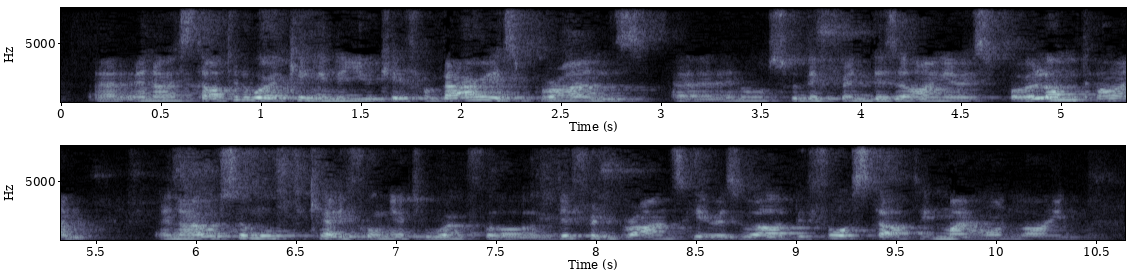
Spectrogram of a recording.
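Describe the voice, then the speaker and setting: Over noticeable background noise and audible room echo, a man talks at a very fast pace with hardly any pauses. His pitch is fairly high, with ordinary variation. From Quebec, Canada. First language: French. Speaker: footwear designer. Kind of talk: interview.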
